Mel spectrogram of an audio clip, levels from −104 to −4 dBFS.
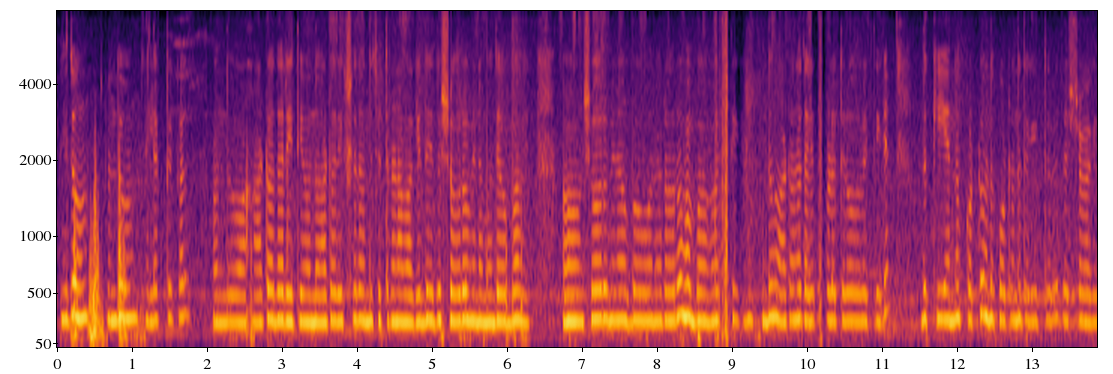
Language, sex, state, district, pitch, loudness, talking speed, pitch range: Kannada, female, Karnataka, Dakshina Kannada, 250 Hz, -25 LUFS, 130 wpm, 245-260 Hz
